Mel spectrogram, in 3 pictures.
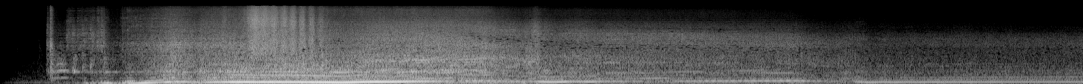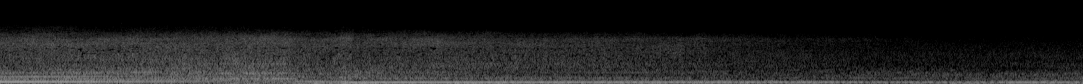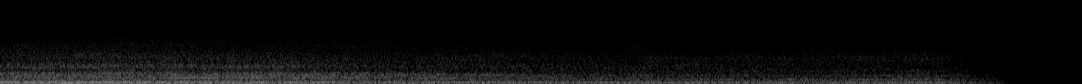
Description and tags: Ford Cortina, vm 1973. Käynnistys, kiivas lähtö, etääntyy. (Ford Cortina, 1600 cm3, 72 hv).
Paikka/Place: Suomi / Finland / Sammatti
Aika/Date: 15.09.1980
